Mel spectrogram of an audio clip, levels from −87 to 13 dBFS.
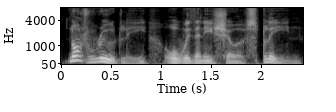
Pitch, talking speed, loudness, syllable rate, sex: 115 Hz, 200 wpm, -17 LUFS, 5.2 syllables/s, male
